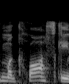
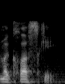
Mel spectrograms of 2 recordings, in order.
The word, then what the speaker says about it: McCloskey: Yesterday and also it's McCloskey, not McCluskey.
